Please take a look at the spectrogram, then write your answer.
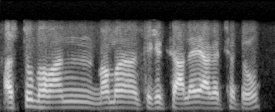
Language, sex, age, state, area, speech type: Sanskrit, male, 18-30, Bihar, rural, conversation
